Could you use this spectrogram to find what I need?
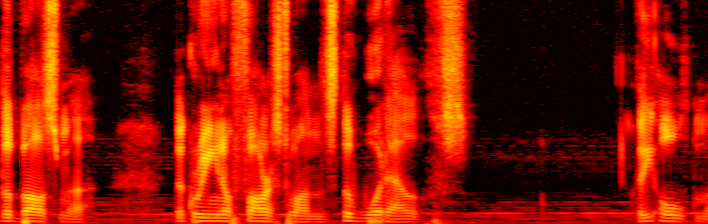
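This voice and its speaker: With music playing in the background, the speaker holds a moderate pace and fairly even intonation. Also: man. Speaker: voice actress. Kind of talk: fantasy lore reading.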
